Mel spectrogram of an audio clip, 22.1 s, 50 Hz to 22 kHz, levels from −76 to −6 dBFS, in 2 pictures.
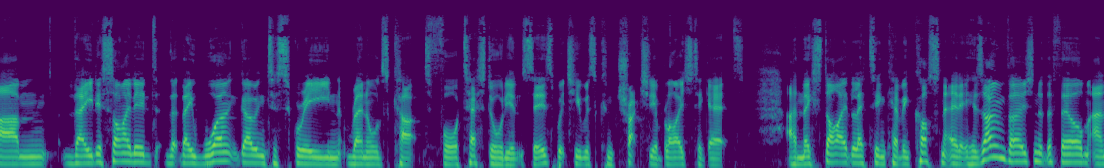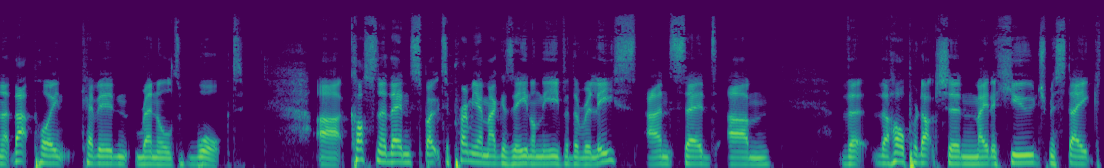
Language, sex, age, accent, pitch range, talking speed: English, male, 20-39, British, 120-145 Hz, 175 wpm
